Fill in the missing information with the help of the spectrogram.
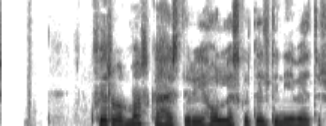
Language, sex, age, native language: Icelandic, female, 13, Icelandic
